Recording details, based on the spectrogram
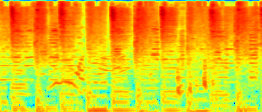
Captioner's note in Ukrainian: Сміх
